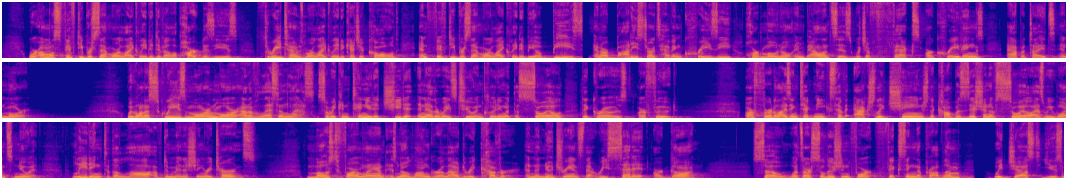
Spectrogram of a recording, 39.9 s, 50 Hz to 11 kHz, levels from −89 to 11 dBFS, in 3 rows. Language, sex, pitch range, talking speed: English, male, 150-190 Hz, 180 wpm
